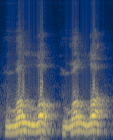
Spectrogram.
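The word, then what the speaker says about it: هو الله: Huwallah, huwallah. Padahal waw itu tipis, teman-teman. Jadi jangan sampai seperti itu. Harus ya kita membacanya sesuai dengan sifat aslinya.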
